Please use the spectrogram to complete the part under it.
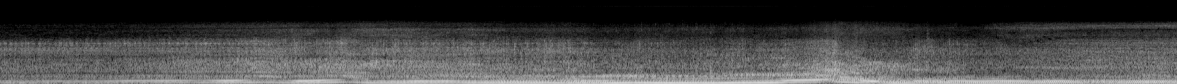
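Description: An off-road vehicle's engine revs hard as it climbs through snow.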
